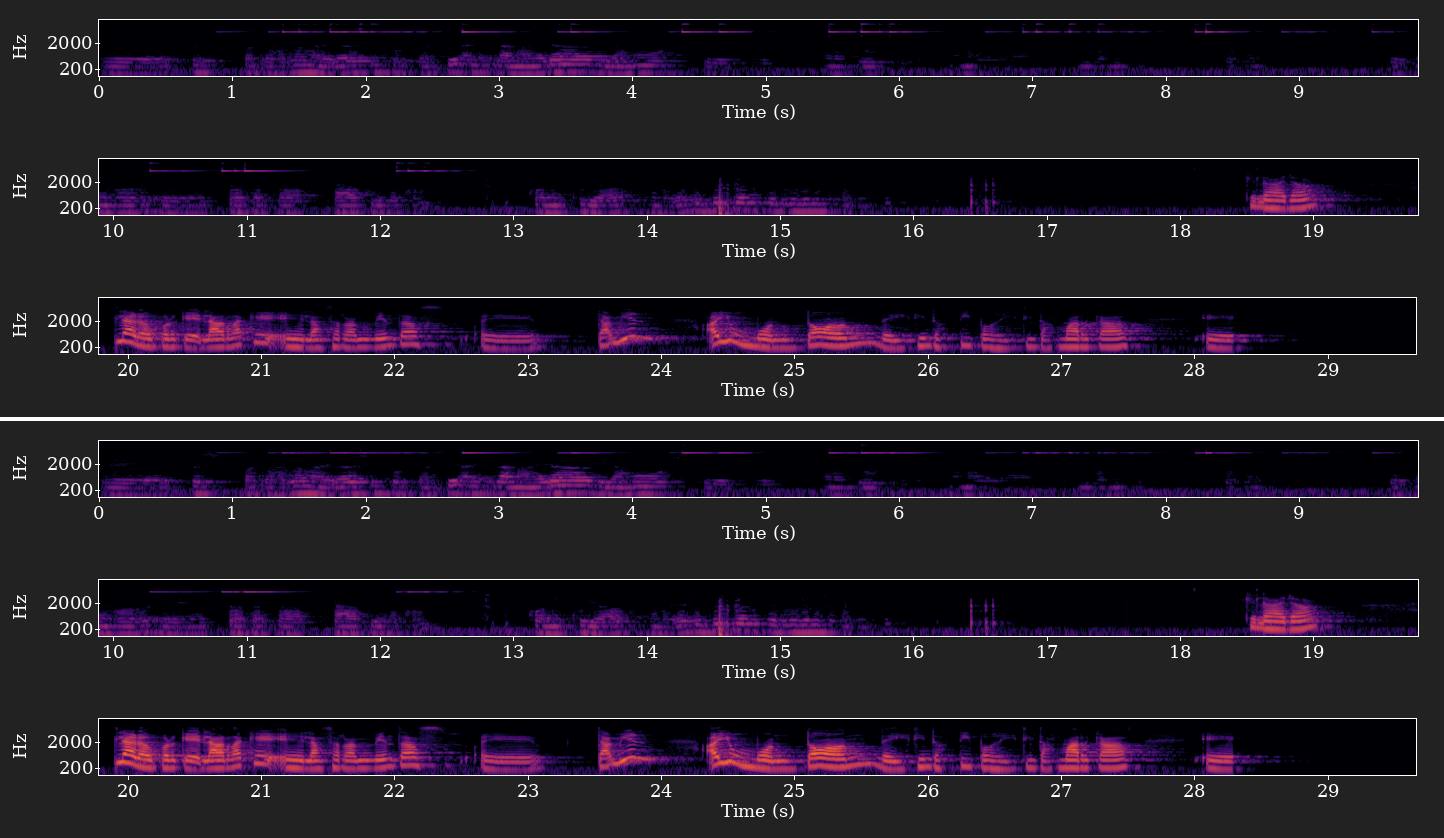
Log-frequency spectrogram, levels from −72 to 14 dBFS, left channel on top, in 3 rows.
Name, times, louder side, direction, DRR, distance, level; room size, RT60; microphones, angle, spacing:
voice 1, 0.0-5.1 5.4-6.1 6.4-7.0 7.3-7.9 8.4-8.7 9.7-12.4 13.1-15.9, right 3 dB, 85° right, 0.9 m, -49 dB
sound 1, 0.9-3.9 4.3-5.0 5.5-6.3 6.6-7.9 8.2-9.2 9.5-9.8 10.3-11.4 12.1-12.7, left 3 dB, 30° left, 1.0 m, -46 dB
voice 2, 18.5-19.0 19.9-22.3 22.6-23.1 23.5-24.0 24.3-27.5 28.1-28.3, right 4 dB, 30° right, 0.3 m, -27 dB
18.5 x 7.4 x 5.9 m
head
